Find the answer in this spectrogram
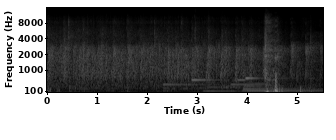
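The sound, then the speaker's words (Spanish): A church audience applauds steadily and loudly throughout, a dense wash of clapping, while soft sustained keyboard notes rise underneath partway through and a sharp thump cuts in near the end. “Fuerte el aplauso.”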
